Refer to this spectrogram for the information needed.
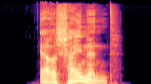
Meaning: present participle of erscheinen
- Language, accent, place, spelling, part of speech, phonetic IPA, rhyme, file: German, Germany, Berlin, erscheinend, verb, [ɛɐ̯ˈʃaɪ̯nənt], -aɪ̯nənt, De-erscheinend.ogg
